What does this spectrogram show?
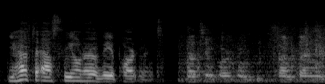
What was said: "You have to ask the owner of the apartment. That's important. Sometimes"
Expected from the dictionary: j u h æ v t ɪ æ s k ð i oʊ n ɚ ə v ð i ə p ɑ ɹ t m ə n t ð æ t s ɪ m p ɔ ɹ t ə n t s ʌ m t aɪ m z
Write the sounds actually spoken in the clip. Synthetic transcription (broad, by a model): j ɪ h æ f t ɪ æ s k ð i oʊ n ɚ ə v ð i ə p ɑ ɹ t m ə n t ð æ t s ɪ m p ɔ ɹ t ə n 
